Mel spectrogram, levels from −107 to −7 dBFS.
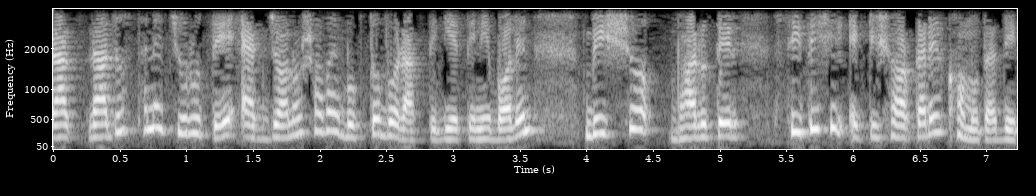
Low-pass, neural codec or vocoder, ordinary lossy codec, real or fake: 3.6 kHz; none; Opus, 64 kbps; real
